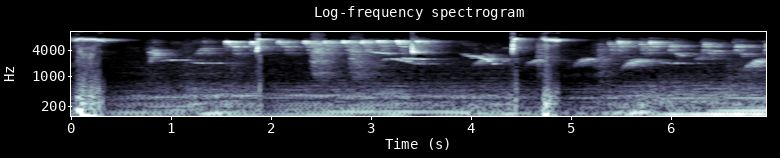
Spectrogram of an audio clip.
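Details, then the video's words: Chestnut-tailed starling song used as a lure, a loose mix of high thin squeaks, short downslurred whistles and occasional sharp clicks. "Pancingan Jalak RIO RIO"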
